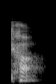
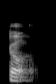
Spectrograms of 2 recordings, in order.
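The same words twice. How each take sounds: First: The t is said with a strong breath. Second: The t is said with little breath. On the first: "If it is Mahaprana, that is more energy" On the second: "Little energy is used, little breath. So that is Ta"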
